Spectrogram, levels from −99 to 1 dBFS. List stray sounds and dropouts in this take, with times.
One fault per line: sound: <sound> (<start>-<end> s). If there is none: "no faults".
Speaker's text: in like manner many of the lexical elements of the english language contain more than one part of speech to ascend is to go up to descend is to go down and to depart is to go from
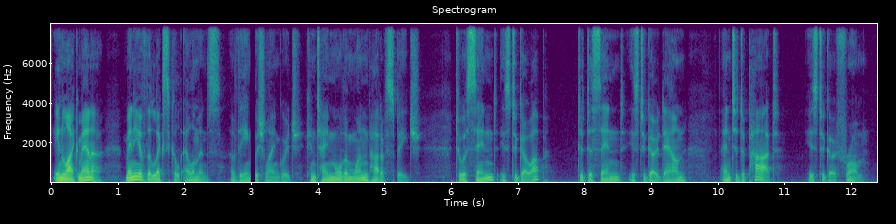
sound: dropout (3.0-3.1 s)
